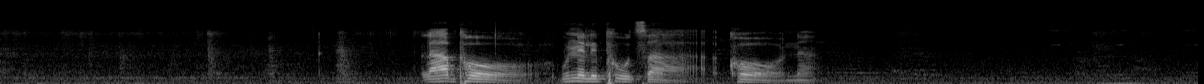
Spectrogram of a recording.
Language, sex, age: Swati, male, 20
